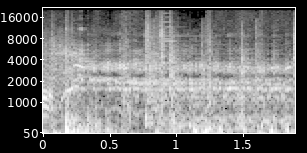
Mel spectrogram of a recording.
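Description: Horses neigh and whinny in Age of Mythology Retold, with hooves clip-clopping under the calls. The sound is steady and fairly loud and sits among a busy battle mix.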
